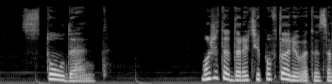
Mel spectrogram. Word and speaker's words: student: бути уважним тому що наголос у польському слові стоїть деінде Ми кажемо Student Student можете До речі повторювати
